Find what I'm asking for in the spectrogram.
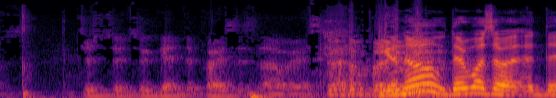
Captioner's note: laughs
